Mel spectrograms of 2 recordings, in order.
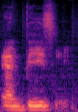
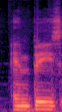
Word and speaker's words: Enby: I tell you that my name is pronounced NB NB oh so I'm so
